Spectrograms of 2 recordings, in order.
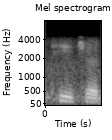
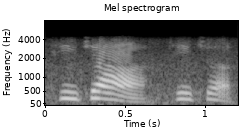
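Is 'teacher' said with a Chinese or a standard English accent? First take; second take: standard; Chinese. First: It is said with a standard English accent. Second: It is said with a Chinese accent. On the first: This is how the students do not say it. "They don't say teacher" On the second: This is how the students actually say it. "They say teacher"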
